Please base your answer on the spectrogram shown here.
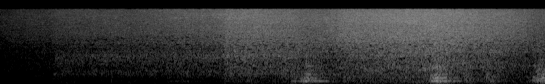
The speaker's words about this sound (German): Hört sich an wie eine Lokomotive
